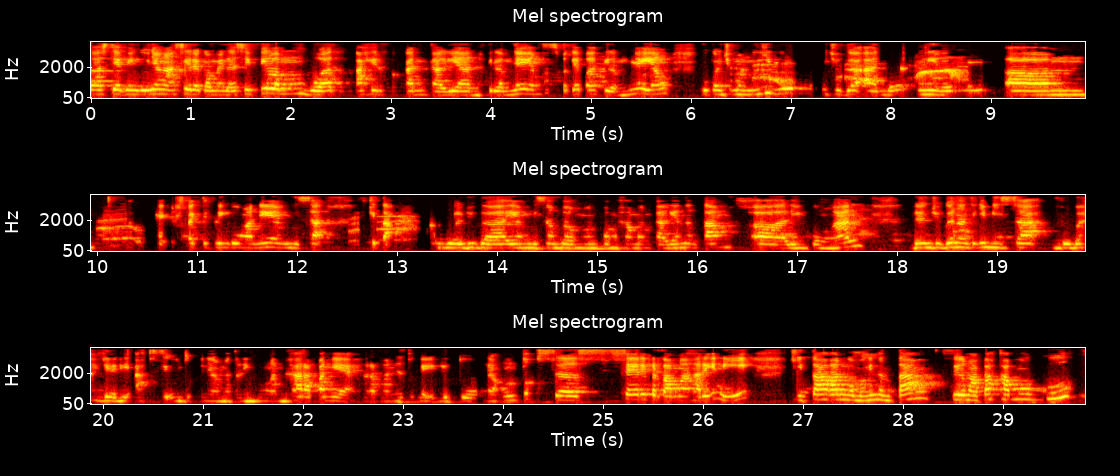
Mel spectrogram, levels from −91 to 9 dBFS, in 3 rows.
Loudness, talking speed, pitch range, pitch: -16 LUFS, 135 wpm, 200-270 Hz, 220 Hz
